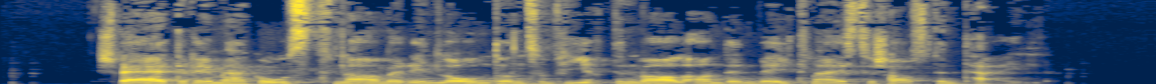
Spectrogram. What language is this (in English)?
German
